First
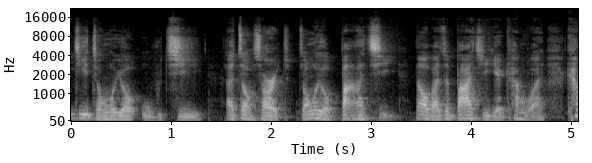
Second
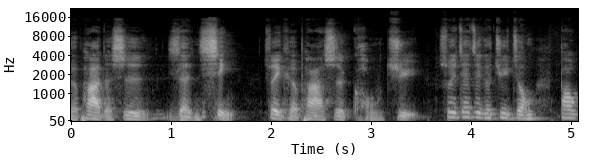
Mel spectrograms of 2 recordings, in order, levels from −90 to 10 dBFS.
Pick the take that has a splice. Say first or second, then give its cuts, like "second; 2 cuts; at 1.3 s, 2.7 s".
second; 1 cut; at 3.6 s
